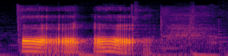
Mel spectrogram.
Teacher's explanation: This is an ah vowel. It's an open lip position, open jaw vowel. The tongue is really low in the mouth. Ah. But the main issue is that our lips are really kind of open.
